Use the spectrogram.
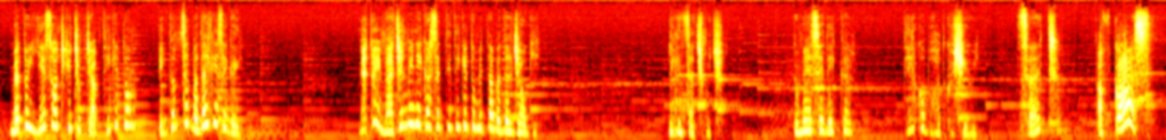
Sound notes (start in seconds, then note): none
